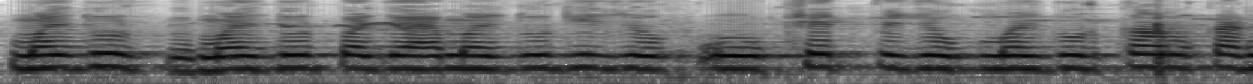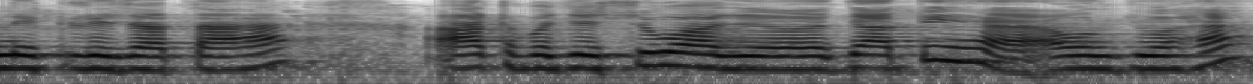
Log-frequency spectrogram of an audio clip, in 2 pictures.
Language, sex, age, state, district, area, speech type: Hindi, female, 45-60, Bihar, Madhepura, rural, spontaneous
